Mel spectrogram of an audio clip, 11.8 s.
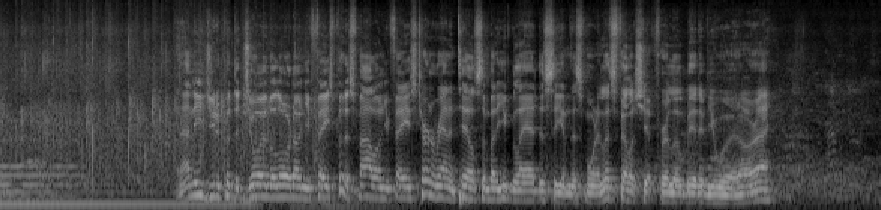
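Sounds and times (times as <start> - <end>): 
low sustained hum: 0.0 - 3.2
organ-like tone: 0.0 - 3.4
audience clapping: 0.0 - 4.6
speech: 2.4 - 10.4.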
